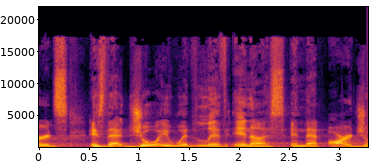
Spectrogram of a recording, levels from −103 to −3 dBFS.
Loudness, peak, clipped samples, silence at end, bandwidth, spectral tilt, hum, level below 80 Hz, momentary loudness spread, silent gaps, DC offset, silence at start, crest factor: -19 LUFS; -2 dBFS; under 0.1%; 0 s; 17.5 kHz; -4.5 dB/octave; none; -62 dBFS; 5 LU; none; under 0.1%; 0 s; 16 dB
